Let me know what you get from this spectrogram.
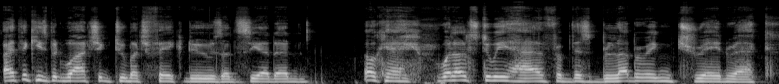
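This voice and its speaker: A man hosting a live comedy stream mocks the clips he plays, dropping sarcastic, incredulous asides between them. His voice is somewhat high, a little slow, and slightly mellow.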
